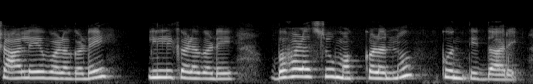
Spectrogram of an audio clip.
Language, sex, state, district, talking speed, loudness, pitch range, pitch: Kannada, female, Karnataka, Bidar, 80 wpm, -14 LUFS, 275-335 Hz, 295 Hz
